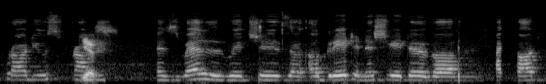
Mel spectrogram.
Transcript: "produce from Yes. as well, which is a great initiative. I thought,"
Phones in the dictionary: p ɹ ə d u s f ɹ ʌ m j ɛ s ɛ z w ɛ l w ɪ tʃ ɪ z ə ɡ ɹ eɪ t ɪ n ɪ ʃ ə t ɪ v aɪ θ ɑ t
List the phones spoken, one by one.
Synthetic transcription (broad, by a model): p ɹ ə d u s f ɹ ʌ j ɛ s ɛ z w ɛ l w ɪ tʃ ɪ z ə ɡ ɹ eɪ t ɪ n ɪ ʃ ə t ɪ v aɪ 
